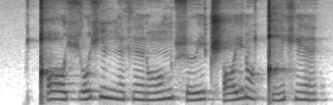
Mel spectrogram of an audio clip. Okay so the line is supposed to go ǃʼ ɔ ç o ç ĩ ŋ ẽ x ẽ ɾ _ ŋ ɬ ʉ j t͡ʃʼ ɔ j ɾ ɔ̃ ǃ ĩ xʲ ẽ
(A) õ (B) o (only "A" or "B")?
A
